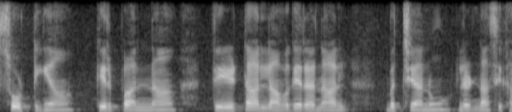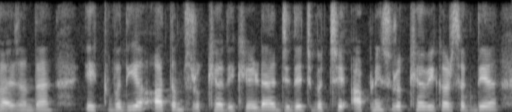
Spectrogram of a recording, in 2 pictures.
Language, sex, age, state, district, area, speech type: Punjabi, female, 30-45, Punjab, Rupnagar, urban, spontaneous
